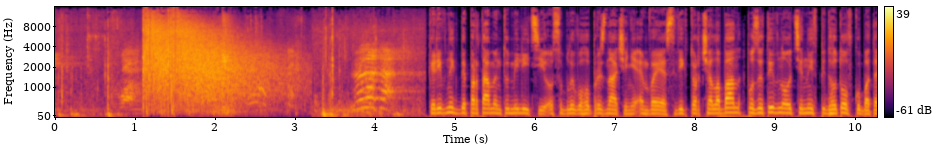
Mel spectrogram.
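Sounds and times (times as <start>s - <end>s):
live ammunition gunfire during police hostage-rescue training: 1.1s - 3.2s
speech: 4.7s - 10.2s.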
